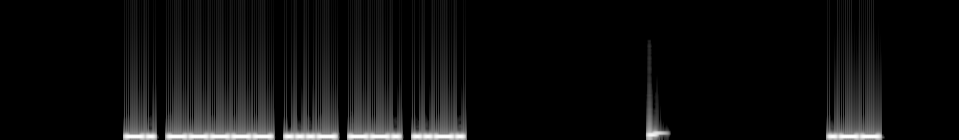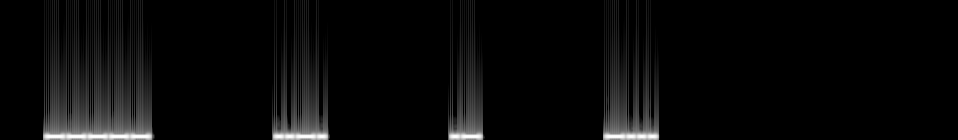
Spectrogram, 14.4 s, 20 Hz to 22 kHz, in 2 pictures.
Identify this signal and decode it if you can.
Morse code, heard as a keyed tone, about 31 wpm, spaced as for 13 wpm, 700 Hz. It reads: N0VGF W0FAB
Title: USA Call Signs - 5 Characters - 8x Character Spacing - 30wpm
